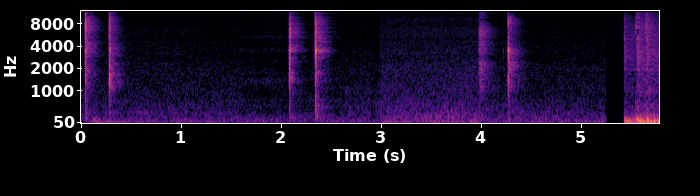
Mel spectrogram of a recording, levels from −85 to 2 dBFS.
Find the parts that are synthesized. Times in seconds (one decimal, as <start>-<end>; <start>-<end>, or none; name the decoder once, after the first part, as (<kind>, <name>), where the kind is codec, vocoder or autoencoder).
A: 1.6-2.6 (codec, SNAC)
